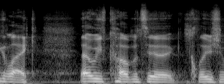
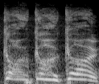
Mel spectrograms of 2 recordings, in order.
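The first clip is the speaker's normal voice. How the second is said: high loud urgent yells; urgent shouting; 13 semitones higher, 4 dB louder, slower than usual. Retold or imitated. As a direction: yell it to get him moving. Urging chase after thief.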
